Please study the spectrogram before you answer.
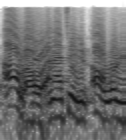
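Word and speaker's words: allô: But the French word is pronounced allo, so I said that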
